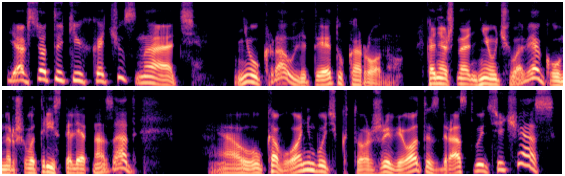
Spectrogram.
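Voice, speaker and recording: A man voicing a genial, crafty doctor who bargains in a soft, sugary, unhurried voice for an audiobook. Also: mid-range voice, big pitch swings, vocal fry, dry recording, studio quality. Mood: gentle, earnest.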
